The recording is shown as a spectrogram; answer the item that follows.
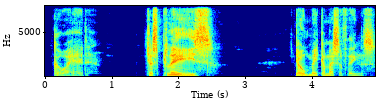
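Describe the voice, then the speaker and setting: A man puts on a raspy character voice, fairly low for a man, with very wide pitch swings. He goes at a fairly slow pace, with big swings in loudness. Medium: cartoon. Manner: gruff, dry.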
